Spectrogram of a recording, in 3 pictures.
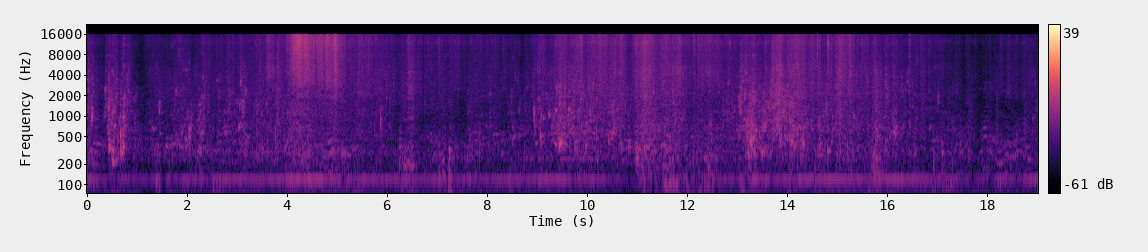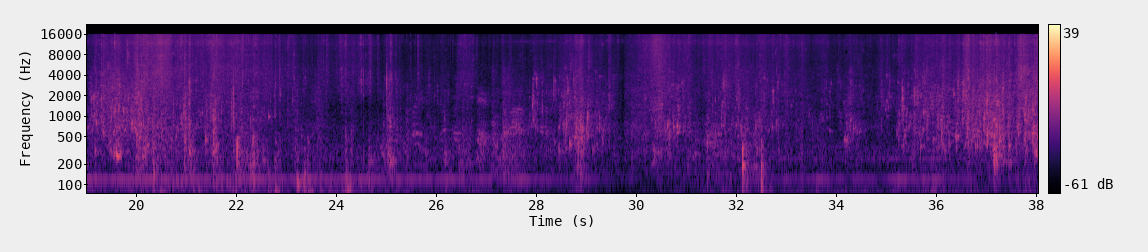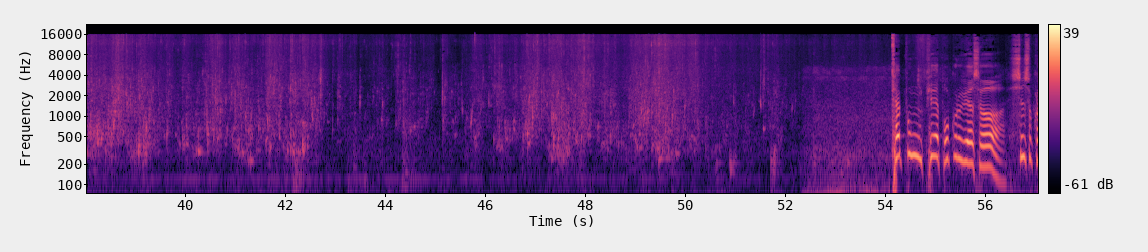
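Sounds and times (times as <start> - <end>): water sloshing and trickling: 0.0 - 57.0
steady low hum: 50.5 - 57.0.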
